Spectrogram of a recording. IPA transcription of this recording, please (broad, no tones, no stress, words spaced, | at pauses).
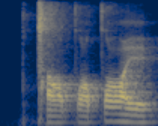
ǀatˤɵtˤe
